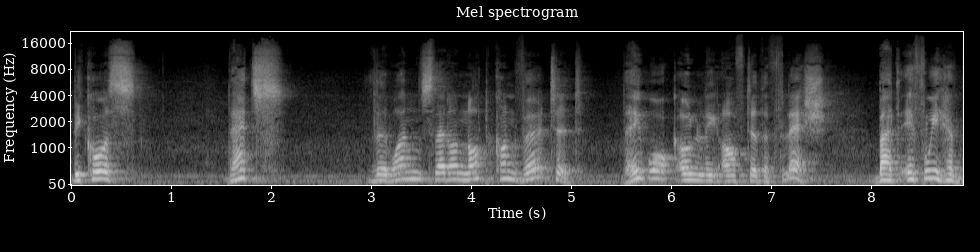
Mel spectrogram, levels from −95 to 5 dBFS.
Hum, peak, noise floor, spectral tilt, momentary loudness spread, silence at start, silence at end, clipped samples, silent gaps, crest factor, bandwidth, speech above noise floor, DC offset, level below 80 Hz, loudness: none; -4 dBFS; -49 dBFS; -5 dB/octave; 12 LU; 0 s; 0 s; under 0.1%; none; 22 dB; 17 kHz; 25 dB; under 0.1%; -62 dBFS; -25 LUFS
